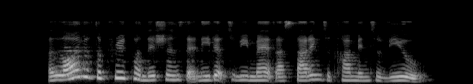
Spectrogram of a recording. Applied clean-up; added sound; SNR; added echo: neural mask model DeepFilterNet 3.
